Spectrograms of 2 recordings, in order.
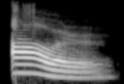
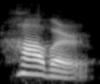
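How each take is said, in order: First: The word begins with no h sound. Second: The word begins with an audible h sound. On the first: The speaker calls it right. "because here H is silent" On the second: The speaker calls it wrong. "You should not say hour. It's wrong"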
